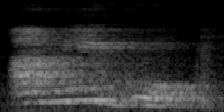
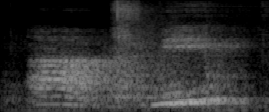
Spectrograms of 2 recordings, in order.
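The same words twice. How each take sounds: First: Said in the usual way. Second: "amigo" split into a, mi, go with gaps; syllable by syllable. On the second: Shown as a demonstration. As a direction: count out "amigo" in three slow beats. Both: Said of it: "Vamos separar as sílabas?".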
